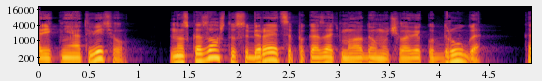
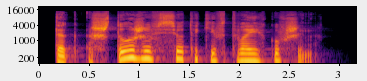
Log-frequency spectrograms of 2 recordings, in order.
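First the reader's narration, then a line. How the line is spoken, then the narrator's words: Insinuating imitation, question. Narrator (Russian): Имитируя молодого человека, он вкрадчиво спросил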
